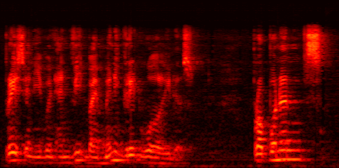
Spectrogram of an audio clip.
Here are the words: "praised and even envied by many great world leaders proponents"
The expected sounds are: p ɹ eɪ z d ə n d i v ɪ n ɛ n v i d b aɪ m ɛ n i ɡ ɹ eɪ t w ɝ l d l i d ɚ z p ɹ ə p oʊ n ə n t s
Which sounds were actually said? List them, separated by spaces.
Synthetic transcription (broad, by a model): p ɹ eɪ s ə n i w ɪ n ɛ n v i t b aɪ m ɛ n i ɡ ɹ eɪ t w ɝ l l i d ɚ s p ɹ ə p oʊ n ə n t s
